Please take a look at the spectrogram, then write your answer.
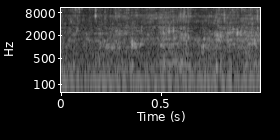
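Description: Water gushes steadily from a hose watering a watermelon field, a continuous hissing, splashing rush with no pause.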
